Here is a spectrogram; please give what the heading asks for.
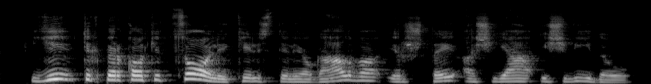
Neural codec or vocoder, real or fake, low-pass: none; real; 14.4 kHz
